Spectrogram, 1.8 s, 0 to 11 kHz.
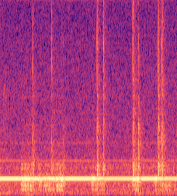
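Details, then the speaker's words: Marantz 2250B 1970s receiver, 1 kHz test tone into auxiliary: bass, mid and treble tone pots still scratchy after cleaning and DeoxIT, crackle at ends of travel, especially midrange; may need recleaning; amplifier otherwise fine. "even though i clean these base mid treble pots they're still scratchy"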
